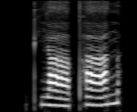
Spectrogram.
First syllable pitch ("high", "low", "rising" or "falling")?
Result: low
